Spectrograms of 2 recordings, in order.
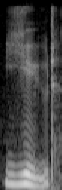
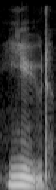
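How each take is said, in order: First: It is said as one short syllable. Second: The same.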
